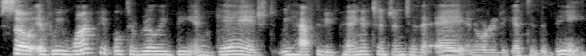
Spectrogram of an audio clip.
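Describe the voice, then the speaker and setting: Talking at a fairly quick pace with hardly any pauses, a woman with an American accent has an unremarkable speaking voice at a fairly low pitch, with ordinary pitch variation and big swings in loudness. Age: 60s. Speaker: college president emerita. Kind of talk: conversational lecture. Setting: virtual event.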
